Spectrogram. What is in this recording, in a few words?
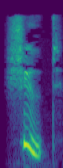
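"shoot", British English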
